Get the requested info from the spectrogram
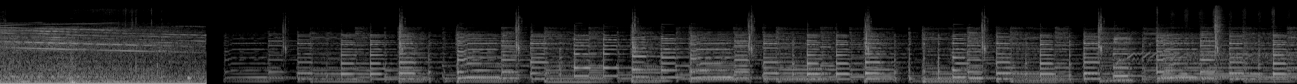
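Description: A camera drone's propellers whining close by, several tones sliding slowly down in pitch, until the sound cuts off suddenly about two seconds in. Background guitar music with a steady beat follows.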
